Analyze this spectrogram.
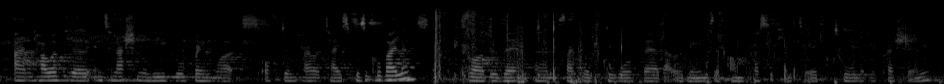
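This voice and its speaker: Speaking at a fairly quick pace, a woman keeps a fairly low pitch and fairly even intonation. Audible room echo surrounds her voice. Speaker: student audience member. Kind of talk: audience question. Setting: university event with audience. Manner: fast.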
